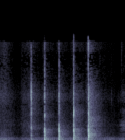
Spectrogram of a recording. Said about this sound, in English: Shall we clap hands together?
